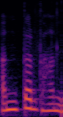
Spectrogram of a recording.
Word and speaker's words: अंतर्धान: पर भी लिखा है, तो आप ध्यान देंगे, अंतर्धान लिखते हैं ऐसे, अंतर्धान।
